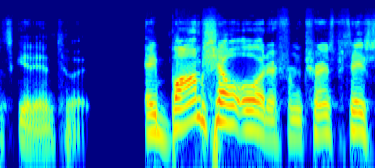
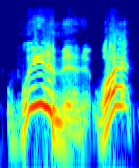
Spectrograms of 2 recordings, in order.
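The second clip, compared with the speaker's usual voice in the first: sudden much higher, louder disbelieving what; incredulous; 12 semitones higher, 5 dB louder than usual. Retold or imitated. Reacting to the CDL rules, higher and louder in disbelief. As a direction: snap into shocked disbelief. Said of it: "I'm like".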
